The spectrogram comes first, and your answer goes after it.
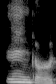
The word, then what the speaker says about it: Inger: Is it how do you pronounce Inger? Inger, yes.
